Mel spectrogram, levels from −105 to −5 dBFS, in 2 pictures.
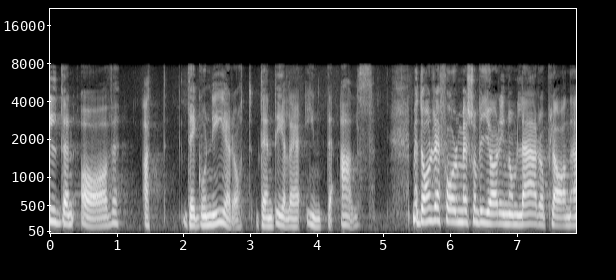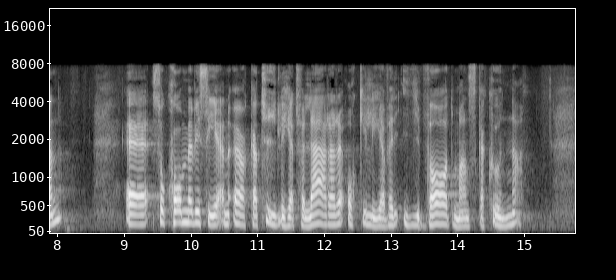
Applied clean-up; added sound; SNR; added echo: none; none; none; none.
